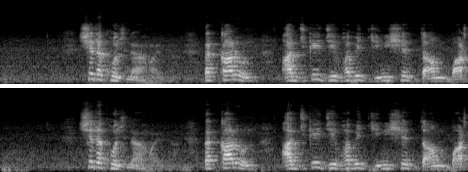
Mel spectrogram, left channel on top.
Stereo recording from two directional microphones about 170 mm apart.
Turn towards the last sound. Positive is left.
turn(degrees=-20)  # may be behind; listen again after turning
